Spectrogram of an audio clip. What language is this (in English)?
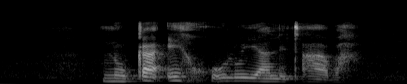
Northern Sotho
